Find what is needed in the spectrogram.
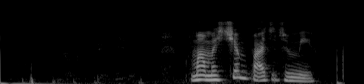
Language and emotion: Russian, neutral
